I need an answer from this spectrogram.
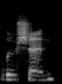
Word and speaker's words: Lucien: I do hope she ends up with um I hope I hope I used to say Lucian. I heard that the correct pronunciation is Lucian.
